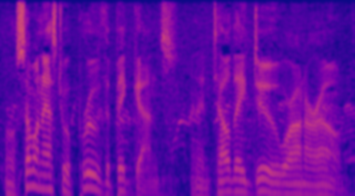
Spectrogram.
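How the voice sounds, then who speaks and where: A man's voice: fairly low pitch, very animated, brisk. A man acting a blunt, decisive small-town lawman leading a monster hunt in a horror audio drama, speaking in a dry, clipped way. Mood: grim, decisive.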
